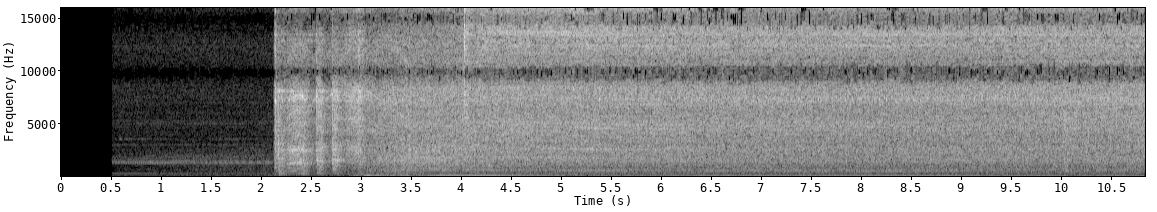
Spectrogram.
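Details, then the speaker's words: 2014-2018 Subaru Forester after replacing the accessory V-belt, tensioner assembly and idler pulley for whining/screeching: engine starts and settles into a smooth, even idle with no belt whine or squeal; problem resolved. "as you can hear everything is humming along nicely and this problem has been resolved"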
